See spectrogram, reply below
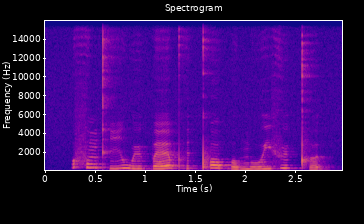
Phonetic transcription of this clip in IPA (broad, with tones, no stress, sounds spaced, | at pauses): f ɐ˥ m kʰ iː˨˥ w yː˨˧ p ɛː˨˥ pʰ ɪ˧ k̚ pʰ ɔː˥ p̚ w o˨ w m uː˨˥ j f yː˥ k̚ pʰ ɵ˨˥ t̚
